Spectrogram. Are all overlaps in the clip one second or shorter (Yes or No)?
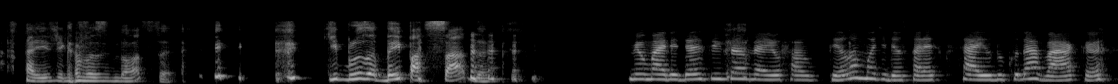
Yes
